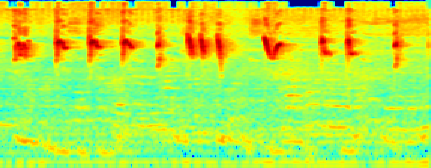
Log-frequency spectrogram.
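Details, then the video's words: Javan bush lark from Kediri in full, lively song: crisp high chirps repeated roughly three times a second, a few in quick pairs, one swooping V-shaped note near the middle, faint low background hum. "Branjagan gacor"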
